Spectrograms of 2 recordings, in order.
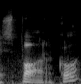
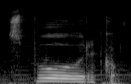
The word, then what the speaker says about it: sporco: Ebbene, si dice freddo e non freddo, si dice sposo e non spuso, e si dice sporco e non spurco.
